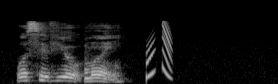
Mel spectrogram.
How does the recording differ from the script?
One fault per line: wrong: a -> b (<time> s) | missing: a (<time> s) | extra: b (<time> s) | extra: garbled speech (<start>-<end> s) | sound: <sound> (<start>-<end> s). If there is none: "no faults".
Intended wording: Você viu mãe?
sound: chirp (1.5-1.7 s)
